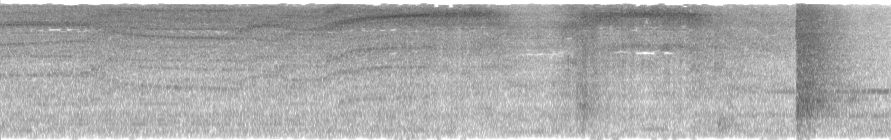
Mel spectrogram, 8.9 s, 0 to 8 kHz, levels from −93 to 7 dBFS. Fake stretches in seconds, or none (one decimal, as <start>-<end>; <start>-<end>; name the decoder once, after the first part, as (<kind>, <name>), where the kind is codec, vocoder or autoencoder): 4.3-6.9 (codec, SNAC)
